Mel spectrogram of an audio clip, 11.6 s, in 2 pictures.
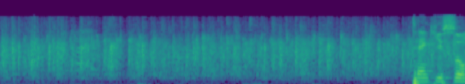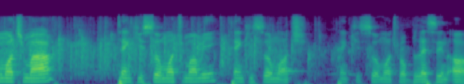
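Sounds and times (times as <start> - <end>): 
audience applause: 0.0 - 10.2
speech: 5.2 - 6.6, 7.3 - 11.5.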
